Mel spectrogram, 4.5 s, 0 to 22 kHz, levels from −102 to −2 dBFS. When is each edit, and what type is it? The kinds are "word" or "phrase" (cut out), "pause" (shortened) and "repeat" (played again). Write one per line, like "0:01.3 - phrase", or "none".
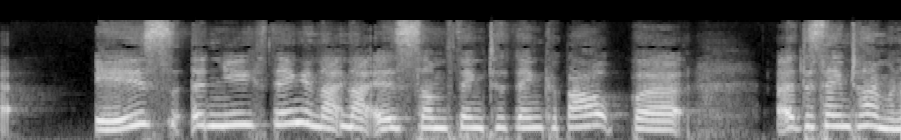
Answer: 0:01.7 - repeat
